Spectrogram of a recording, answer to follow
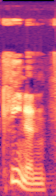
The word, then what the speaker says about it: Kennan: A notable prophet for a coming age of smallness was the diplomat and historian George Kennan, a steward of the American century with an uncanny ability to see past the seemingly frozen geopolitical arrangements of the day.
